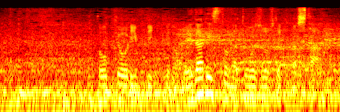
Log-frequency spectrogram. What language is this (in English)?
Japanese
